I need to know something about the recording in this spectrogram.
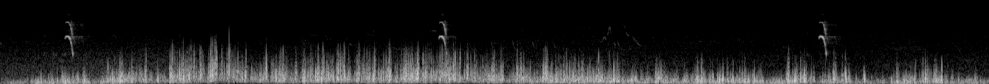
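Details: Bobak marmot, the steppe marmot: four short, sharp, high whistled calls spaced a few seconds apart, cutting through steady loud rumbling wind-like noise.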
